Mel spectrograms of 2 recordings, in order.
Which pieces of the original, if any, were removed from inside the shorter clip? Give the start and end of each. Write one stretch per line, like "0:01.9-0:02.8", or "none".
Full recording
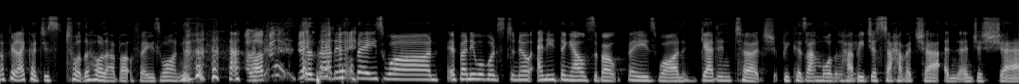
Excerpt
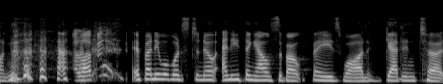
0:03.0-0:04.4

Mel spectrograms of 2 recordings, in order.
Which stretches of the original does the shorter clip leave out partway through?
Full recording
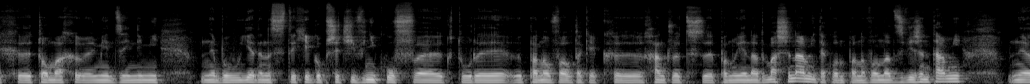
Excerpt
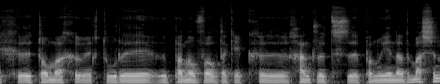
0:00.9-0:04.5

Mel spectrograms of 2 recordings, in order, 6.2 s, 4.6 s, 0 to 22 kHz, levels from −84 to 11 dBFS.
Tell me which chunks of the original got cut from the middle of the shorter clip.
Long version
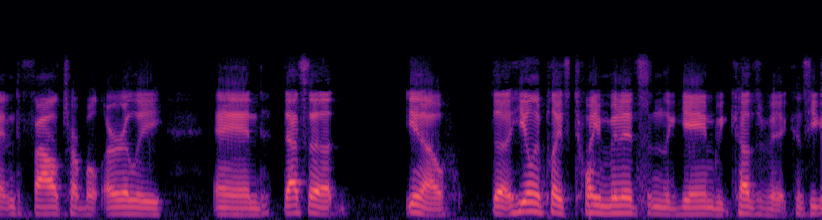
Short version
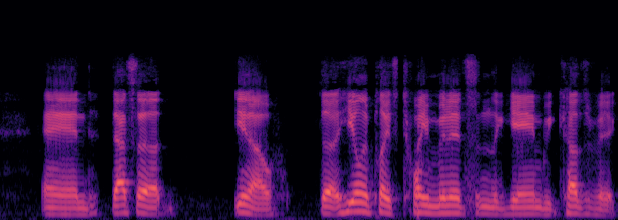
none

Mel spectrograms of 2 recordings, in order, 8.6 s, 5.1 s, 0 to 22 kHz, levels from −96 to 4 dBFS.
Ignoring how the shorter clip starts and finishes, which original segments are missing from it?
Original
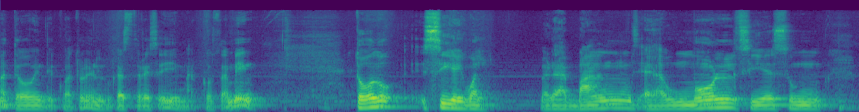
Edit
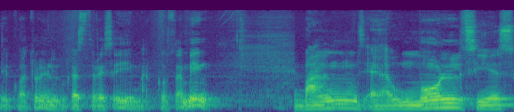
0:03.4-0:05.7

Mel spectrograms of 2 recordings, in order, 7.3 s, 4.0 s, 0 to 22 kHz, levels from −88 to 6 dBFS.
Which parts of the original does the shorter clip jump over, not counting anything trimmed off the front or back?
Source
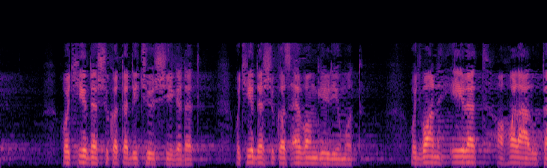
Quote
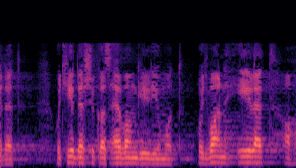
0:05.0-0:05.4

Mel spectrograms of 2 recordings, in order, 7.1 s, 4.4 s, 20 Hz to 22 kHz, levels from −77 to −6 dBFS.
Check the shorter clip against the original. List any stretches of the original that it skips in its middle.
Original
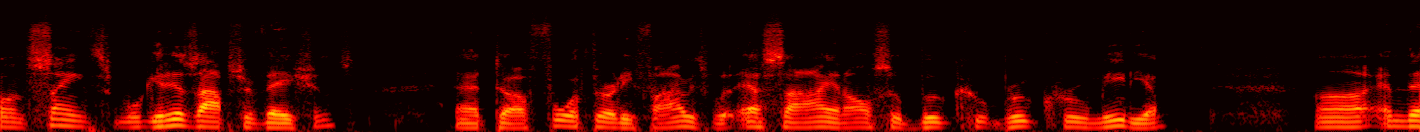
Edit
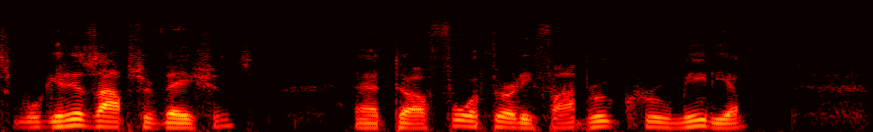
0:03.4-0:05.0

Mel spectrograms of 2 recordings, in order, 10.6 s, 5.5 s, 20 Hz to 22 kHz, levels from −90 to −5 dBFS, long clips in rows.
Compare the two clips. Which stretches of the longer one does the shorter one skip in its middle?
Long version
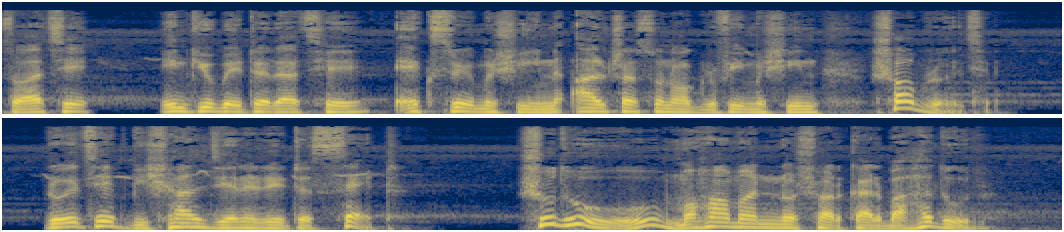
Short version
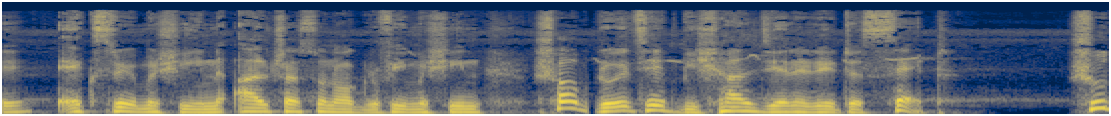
0:04.6-0:05.5

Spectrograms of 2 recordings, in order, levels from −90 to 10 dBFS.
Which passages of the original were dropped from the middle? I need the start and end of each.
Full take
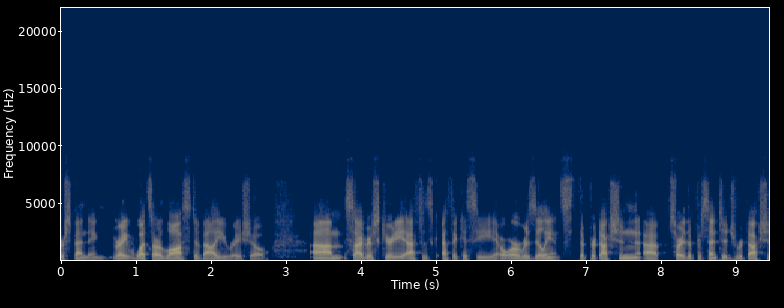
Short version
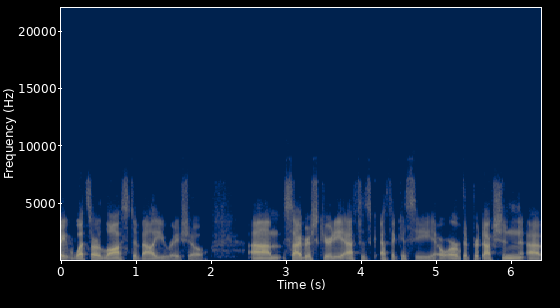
0:06.1-0:06.9

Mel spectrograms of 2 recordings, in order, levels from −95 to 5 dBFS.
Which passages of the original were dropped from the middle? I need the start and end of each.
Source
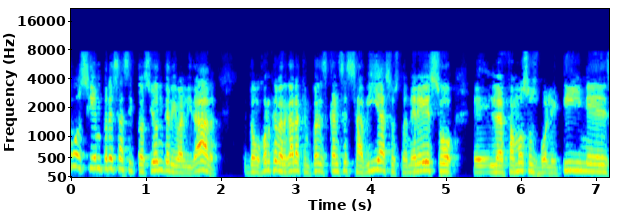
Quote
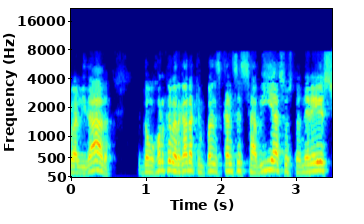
none

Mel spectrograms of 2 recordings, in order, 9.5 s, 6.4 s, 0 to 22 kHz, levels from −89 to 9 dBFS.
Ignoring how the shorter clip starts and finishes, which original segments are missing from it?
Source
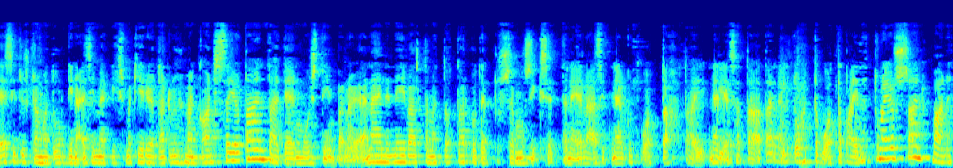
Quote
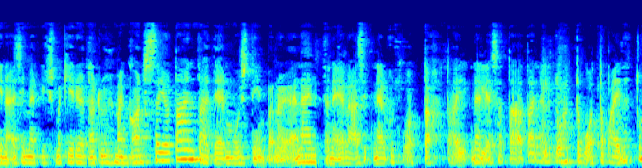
0:03.9-0:05.5

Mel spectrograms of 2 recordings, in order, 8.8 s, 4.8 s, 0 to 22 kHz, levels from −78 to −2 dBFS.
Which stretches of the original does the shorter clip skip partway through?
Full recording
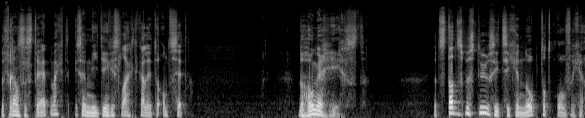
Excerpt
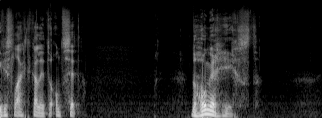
none

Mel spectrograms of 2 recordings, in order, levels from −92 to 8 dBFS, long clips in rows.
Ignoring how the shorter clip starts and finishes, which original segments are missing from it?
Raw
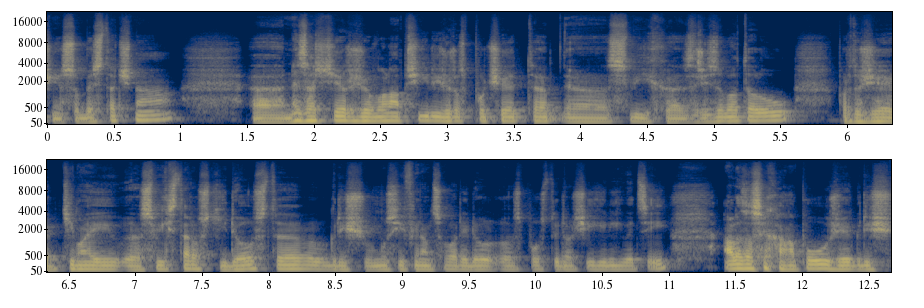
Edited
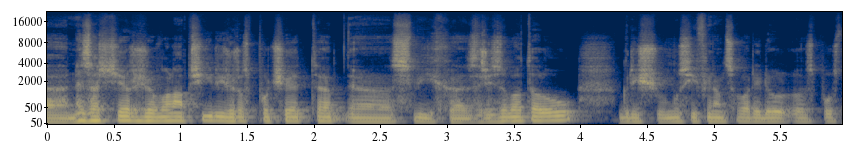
0:05.9-0:08.4

